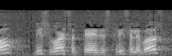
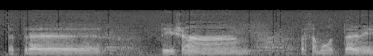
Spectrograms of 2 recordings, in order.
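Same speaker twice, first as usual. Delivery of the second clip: low, softer monotone chant with long pauses; Sanskrit recitation; 8 semitones lower, 11 dB quieter, much faster than usual. Acted. Teacher reciting the Shruti passage he explains, in low monotone chant. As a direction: intone it on one low note, drawing out phrase endings.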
